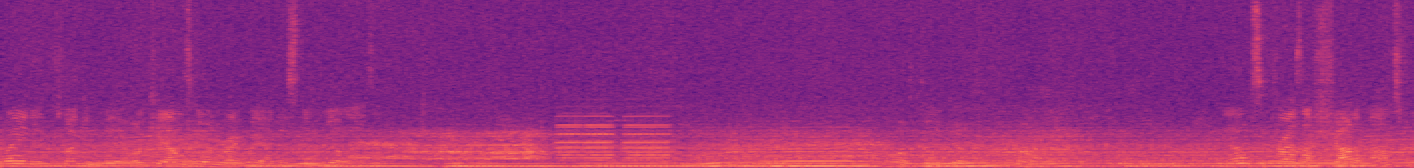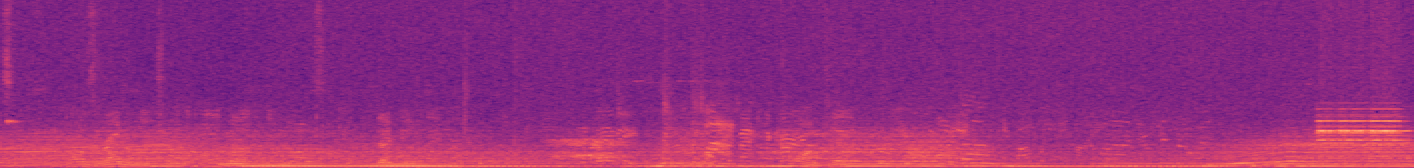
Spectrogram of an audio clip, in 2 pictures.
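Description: A video game muscle car engine revs through a television speaker.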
